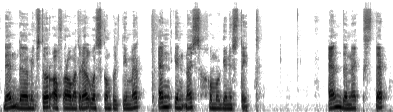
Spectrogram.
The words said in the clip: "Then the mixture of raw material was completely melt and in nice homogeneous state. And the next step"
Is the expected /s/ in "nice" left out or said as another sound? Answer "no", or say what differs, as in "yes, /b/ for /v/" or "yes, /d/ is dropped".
no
